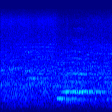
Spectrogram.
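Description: Crowd and pool noise echoing in an indoor natatorium during a swim race, with a steady held tone joining about halfway through.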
